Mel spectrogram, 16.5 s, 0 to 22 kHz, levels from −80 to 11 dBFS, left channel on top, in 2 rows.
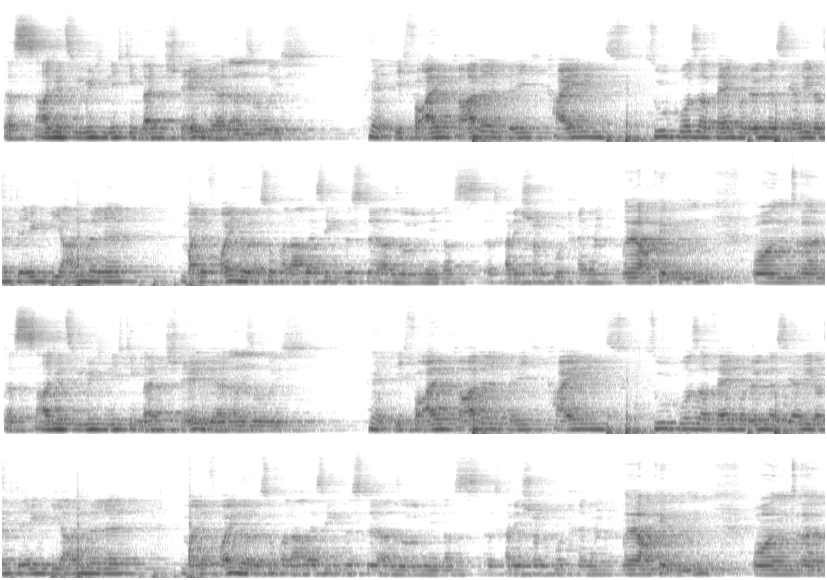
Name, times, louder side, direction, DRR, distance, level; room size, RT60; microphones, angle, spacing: voice 1, 0.0-3.0 3.7-9.5 10.0-14.2, left 1 dB, 50° left, 1 dB, 0.8 m, -29 dB
voice 2, 2.2-2.5 14.4-16.4, left 1 dB, 20° left, -3 dB, 2.6 m, -30 dB
sound 1, 4.5-5.0 5.3-6.9 7.4-8.4 8.7-9.1 9.6-10.4, equal, 10° right, 1.5 m, -33 dB
20.5 x 16.5 x 2.4 m, 1.4 s
head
